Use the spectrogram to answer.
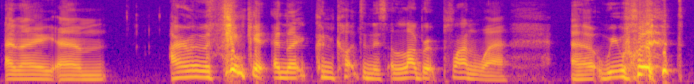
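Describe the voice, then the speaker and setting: In an interview, a young northern English man looks back on his childhood with an animated, slightly mellow, clean-toned voice at medium pitch. His speech is rambling and halting, packed with fillers, with sudden spurts of fast talk.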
